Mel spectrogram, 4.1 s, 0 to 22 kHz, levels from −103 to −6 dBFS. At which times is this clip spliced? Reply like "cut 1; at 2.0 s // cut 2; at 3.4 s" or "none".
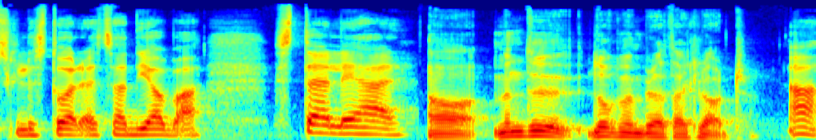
cut 1; at 2.1 s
